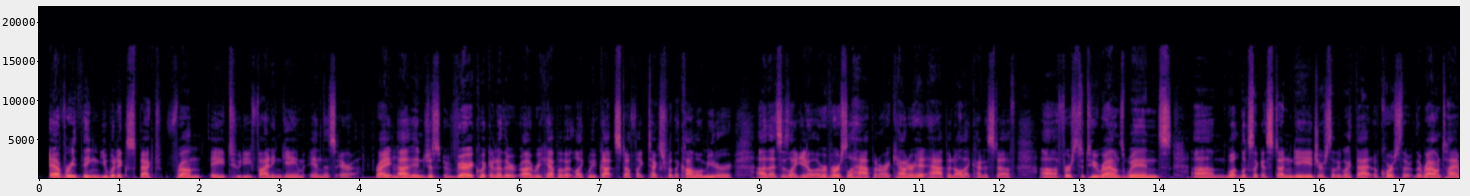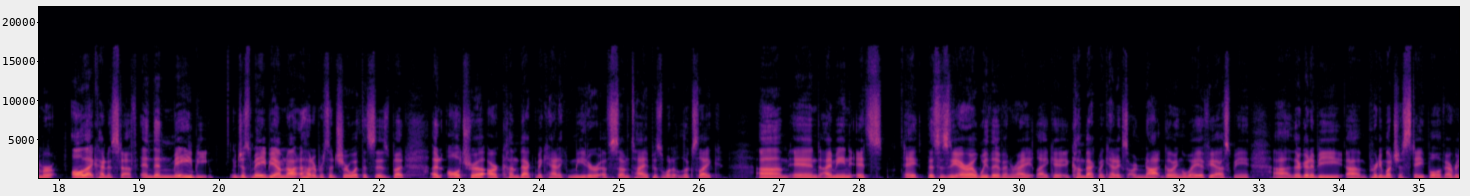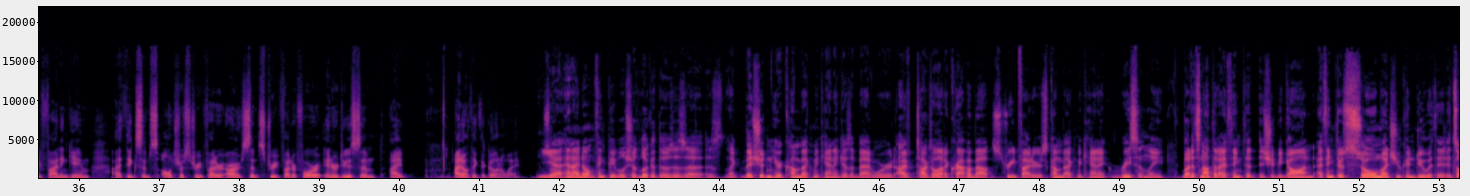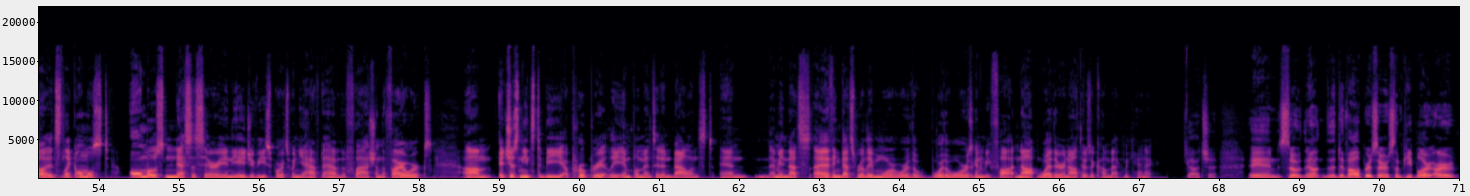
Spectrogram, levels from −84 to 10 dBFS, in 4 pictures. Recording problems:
none

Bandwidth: 17 kHz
